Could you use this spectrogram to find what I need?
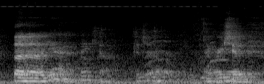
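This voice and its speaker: A man talks at a very fast pace with a fairly high pitch. There is noticeable background noise. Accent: American. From West Texas. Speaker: poet, writer in residence. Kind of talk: casual remarks to a live audience.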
